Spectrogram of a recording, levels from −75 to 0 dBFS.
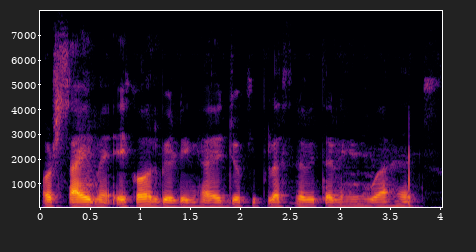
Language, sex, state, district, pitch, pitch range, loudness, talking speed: Hindi, male, Jharkhand, Deoghar, 95 Hz, 90-95 Hz, -23 LUFS, 225 wpm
